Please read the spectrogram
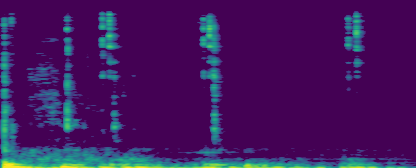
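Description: Computer mouse and keyboard clicks: about five sharp, irregularly spaced clicks with soft low thuds beneath them.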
